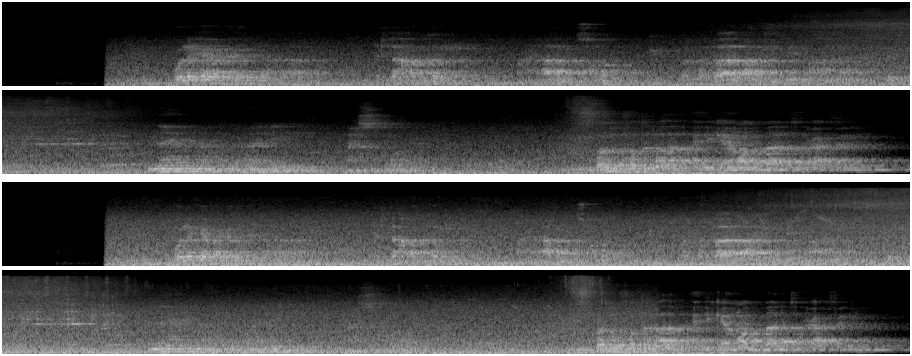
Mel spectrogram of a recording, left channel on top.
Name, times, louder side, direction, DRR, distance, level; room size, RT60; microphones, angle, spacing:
sound 1, 1.0-15.7, right 6 dB, 85° right, 0.3 m, -26 dB
voice 1, 1.7-2.9 3.7-4.5 5.1-6.1 6.8-8.5 8.8-9.0 14.6-17.7, right 1 dB, 35° right, -2 dB, 1.7 m, -23 dB
sound 2, 6.5-16.9, right 1 dB, 55° right, 1.0 m, -34 dB
voice 2, 10.5-12.2 12.5-13.1, equal, ahead, -9 dB, 1.4 m, -23 dB
10.5 x 5.5 x 6.0 m, 2.1 s
head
